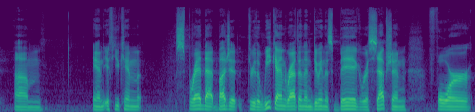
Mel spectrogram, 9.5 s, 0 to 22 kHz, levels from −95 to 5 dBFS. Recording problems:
none

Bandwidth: 16.5 kHz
